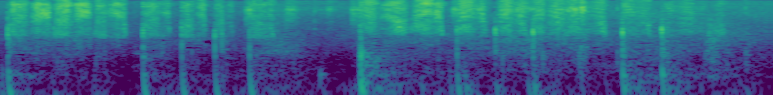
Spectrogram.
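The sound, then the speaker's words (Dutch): Repeated rubbing and scratching strokes of drawing an emoji on a board, many short strokes in an uneven rhythm, fairly faint and with no voices. “Goed, ik zal even een emoji tekenen op het bord.”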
